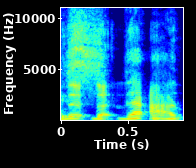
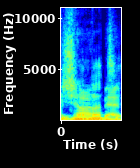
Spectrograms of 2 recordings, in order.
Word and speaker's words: Jean-Baptiste: Jean-Baptiste. Jean-Baptiste.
